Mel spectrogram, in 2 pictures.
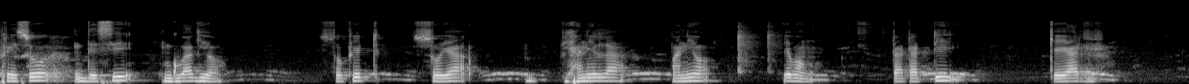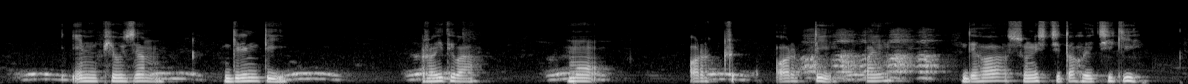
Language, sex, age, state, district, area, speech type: Odia, male, 18-30, Odisha, Bargarh, rural, read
